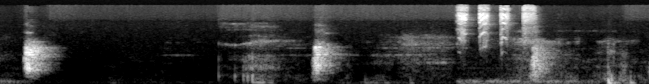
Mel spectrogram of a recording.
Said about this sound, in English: A little mouthy fucking dog there. Pet that dog. Can I pet that dog?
